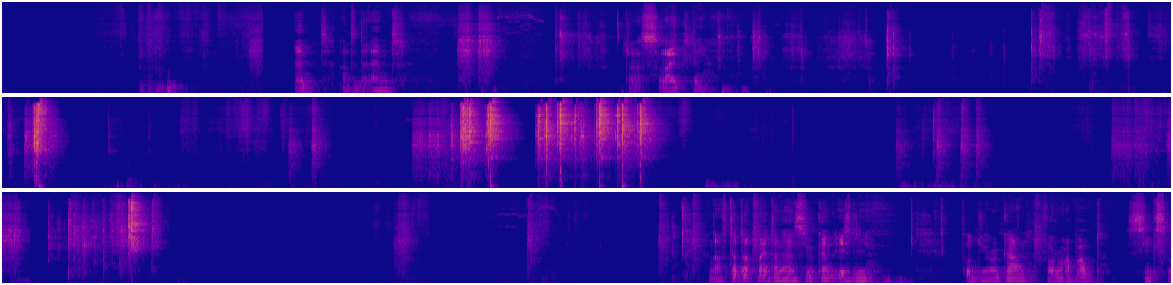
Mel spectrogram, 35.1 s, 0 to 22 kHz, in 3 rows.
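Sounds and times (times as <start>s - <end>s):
pistol parts sliding and clicking: 12.0s - 12.3s, 16.1s - 18.4s, 23.8s - 25.0s
sharp metal snap: 16.3s - 18.3s.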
